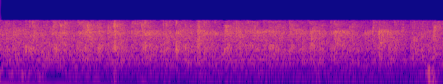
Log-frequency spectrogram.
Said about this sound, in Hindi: तो किस किस को लग रहा है कि हमने बहुत अच्छा टाइम स्पेंड किया है, तो अपने लिए ताली बजाइए।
